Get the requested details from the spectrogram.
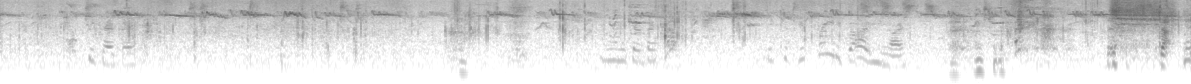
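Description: A man talks calmly nearby outdoors.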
